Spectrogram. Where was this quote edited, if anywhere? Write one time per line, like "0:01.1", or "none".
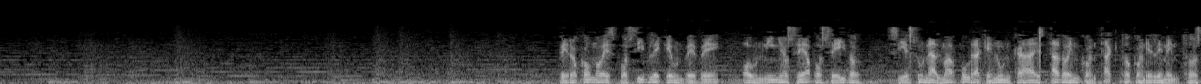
none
